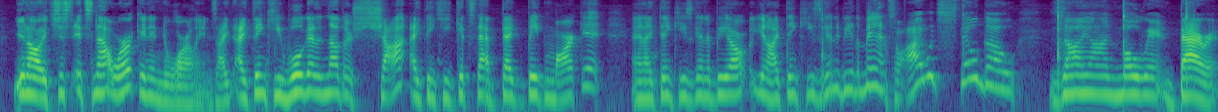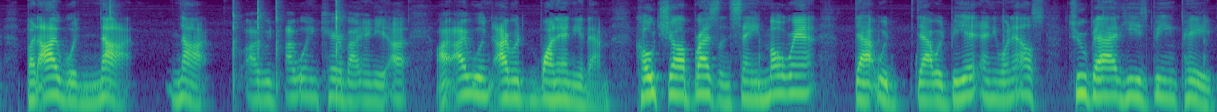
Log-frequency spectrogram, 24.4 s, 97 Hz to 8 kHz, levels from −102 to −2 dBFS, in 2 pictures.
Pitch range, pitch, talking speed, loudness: 160-200 Hz, 185 Hz, 230 wpm, -29 LUFS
